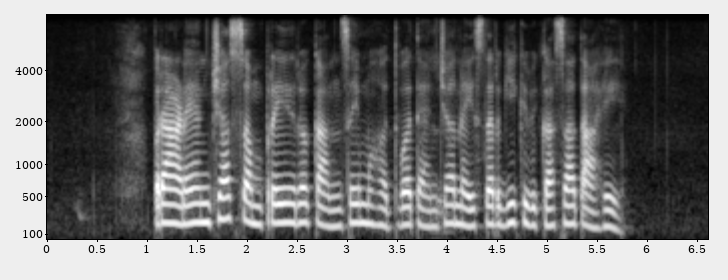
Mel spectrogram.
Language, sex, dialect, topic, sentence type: Marathi, female, Standard Marathi, agriculture, statement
